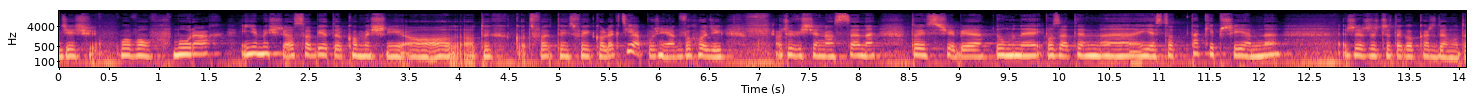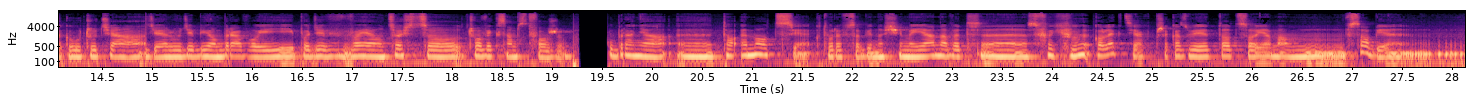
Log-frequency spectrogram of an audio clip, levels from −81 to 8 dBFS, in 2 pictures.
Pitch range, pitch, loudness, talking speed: 170-200 Hz, 185 Hz, -12 LUFS, 155 wpm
